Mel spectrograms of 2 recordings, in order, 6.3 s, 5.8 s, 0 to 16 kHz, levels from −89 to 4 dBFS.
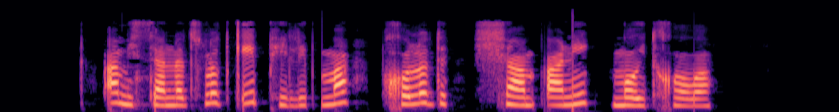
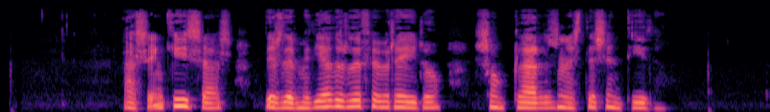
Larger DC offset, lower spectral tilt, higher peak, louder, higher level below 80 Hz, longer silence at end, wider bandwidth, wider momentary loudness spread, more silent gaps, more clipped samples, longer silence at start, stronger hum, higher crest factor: neither; second, -3.5 dB/octave vs -5 dB/octave; first, 0 dBFS vs -4 dBFS; first, -17 LUFS vs -24 LUFS; first, -62 dBFS vs -70 dBFS; first, 0.95 s vs 0.8 s; second, 8 kHz vs 11.5 kHz; about the same, 11 LU vs 9 LU; neither; neither; second, 0.8 s vs 0.95 s; neither; about the same, 18 dB vs 22 dB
